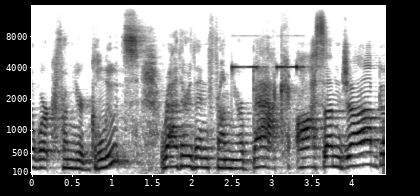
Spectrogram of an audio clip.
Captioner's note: timer beeps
